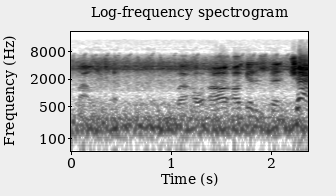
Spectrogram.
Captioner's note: helicopter whirring loudly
